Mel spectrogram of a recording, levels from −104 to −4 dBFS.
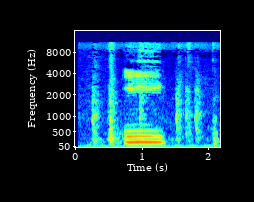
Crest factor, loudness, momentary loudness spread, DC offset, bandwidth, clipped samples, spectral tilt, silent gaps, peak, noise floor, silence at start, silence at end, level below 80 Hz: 16 dB; -31 LUFS; 22 LU; under 0.1%; 11.5 kHz; under 0.1%; -5.5 dB/octave; none; -16 dBFS; -51 dBFS; 0.25 s; 0.05 s; -58 dBFS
